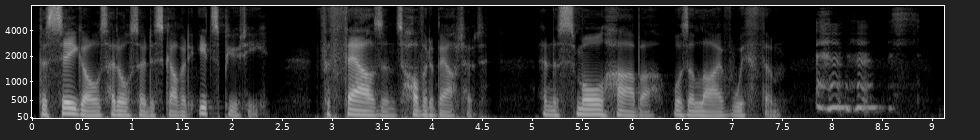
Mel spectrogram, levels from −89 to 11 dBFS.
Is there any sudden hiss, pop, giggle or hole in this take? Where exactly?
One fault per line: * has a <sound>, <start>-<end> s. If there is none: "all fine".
* has a sigh, 7.8-8.9 s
